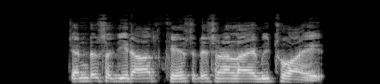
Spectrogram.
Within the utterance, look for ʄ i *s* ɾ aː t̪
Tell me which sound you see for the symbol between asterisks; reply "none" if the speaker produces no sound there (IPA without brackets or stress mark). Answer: none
